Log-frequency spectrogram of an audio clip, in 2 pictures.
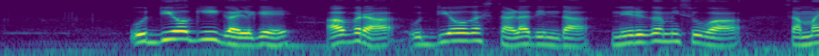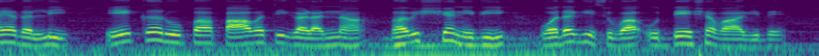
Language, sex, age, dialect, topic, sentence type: Kannada, male, 18-24, Mysore Kannada, banking, statement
